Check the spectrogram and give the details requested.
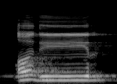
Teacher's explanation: র বারিক হওয়ার তিনটি কায়দা প্রথমত র এর নিচে জের হলে র বারিক হয় অর্থাৎ মুখ গোল না করে সাধারণ অবস্থায় পড়তে হয়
